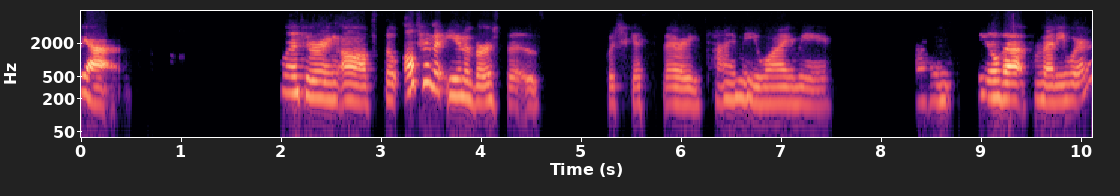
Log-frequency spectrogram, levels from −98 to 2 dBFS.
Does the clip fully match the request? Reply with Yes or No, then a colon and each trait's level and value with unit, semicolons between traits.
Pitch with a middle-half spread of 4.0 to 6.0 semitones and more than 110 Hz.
Yes: average, 4.3 semitones; high, 190 Hz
